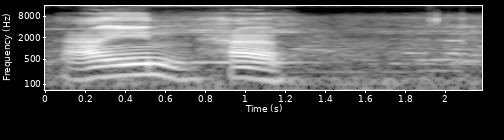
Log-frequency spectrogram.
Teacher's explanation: দুই নাম্বার মাখরাজ হলকের মধ্য হইতে আইন হা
